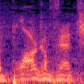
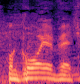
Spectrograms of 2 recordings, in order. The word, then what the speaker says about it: Blagojevich: That governor in Illinois, Blagojevich, or Blagojevich? Blagojevich, right.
